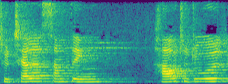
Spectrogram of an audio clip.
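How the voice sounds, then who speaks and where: Speaking at a fairly slow pace with a German accent, the voice comes through noticeable background noise and audible room echo. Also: woman. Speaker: volunteer English teacher. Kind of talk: interview. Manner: halting.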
